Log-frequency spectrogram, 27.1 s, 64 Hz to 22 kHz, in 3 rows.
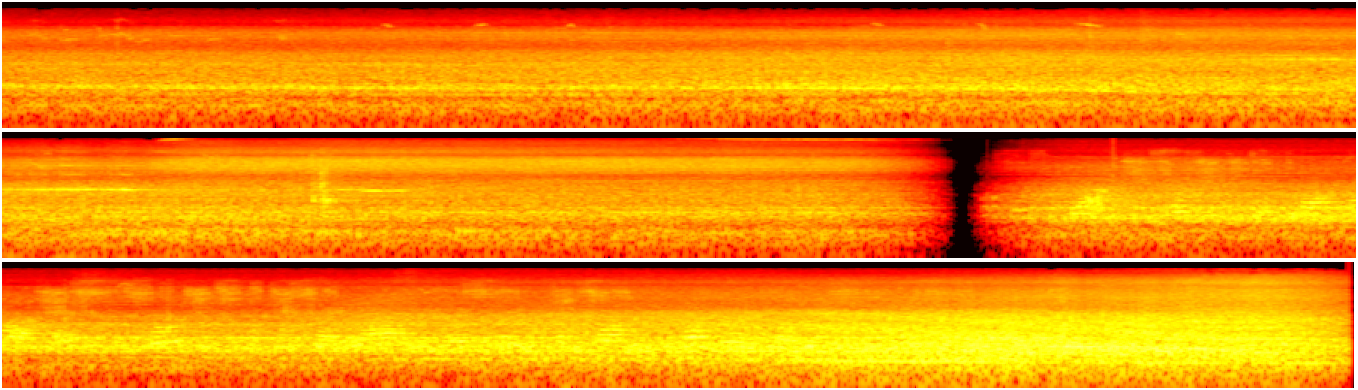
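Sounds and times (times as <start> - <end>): electric train rumbling: 0.0 - 27.0
brake squeals: 8.4 - 12.1.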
